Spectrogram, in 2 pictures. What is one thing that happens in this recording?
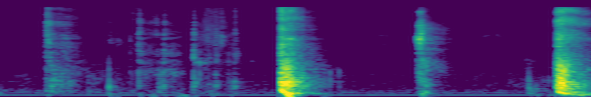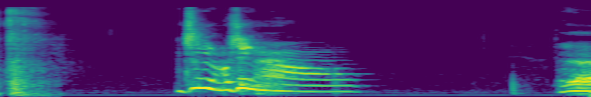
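Paper rustles and slides on a table as cut-out sheets are moved.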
